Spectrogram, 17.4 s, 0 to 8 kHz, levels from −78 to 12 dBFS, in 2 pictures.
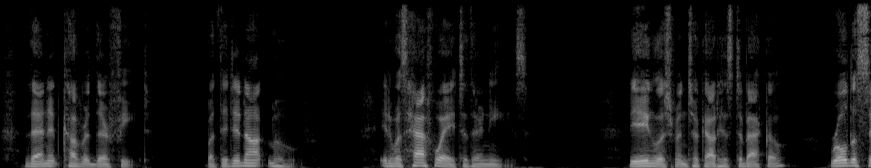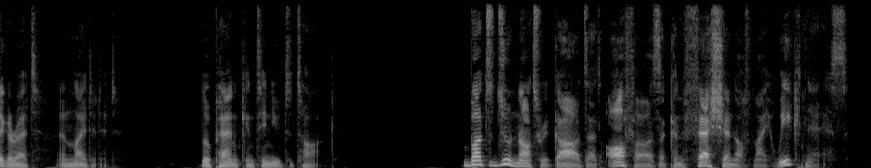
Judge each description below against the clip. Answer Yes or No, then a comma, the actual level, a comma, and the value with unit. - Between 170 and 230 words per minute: No, average, 155 wpm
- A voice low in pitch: Yes, low, 110 Hz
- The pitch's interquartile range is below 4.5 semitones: Yes, average, 3.8 semitones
